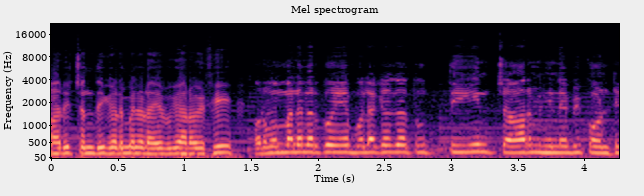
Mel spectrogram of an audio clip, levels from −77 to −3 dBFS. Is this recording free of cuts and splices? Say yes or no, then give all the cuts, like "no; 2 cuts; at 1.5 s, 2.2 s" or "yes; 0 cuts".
no; 1 cut; at 1.5 s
